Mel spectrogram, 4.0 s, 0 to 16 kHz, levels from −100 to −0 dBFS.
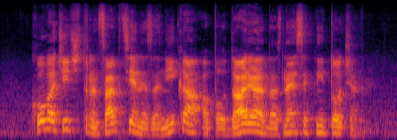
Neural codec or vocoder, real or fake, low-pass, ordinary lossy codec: vocoder, 44.1 kHz, 128 mel bands, Pupu-Vocoder; fake; 14.4 kHz; none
